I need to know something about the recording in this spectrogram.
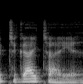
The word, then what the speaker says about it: Tagaytay: I'm not sure where Tagaytay is. And I believe that's the correct pronunciation. AY is pronounced I in Tagalog.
